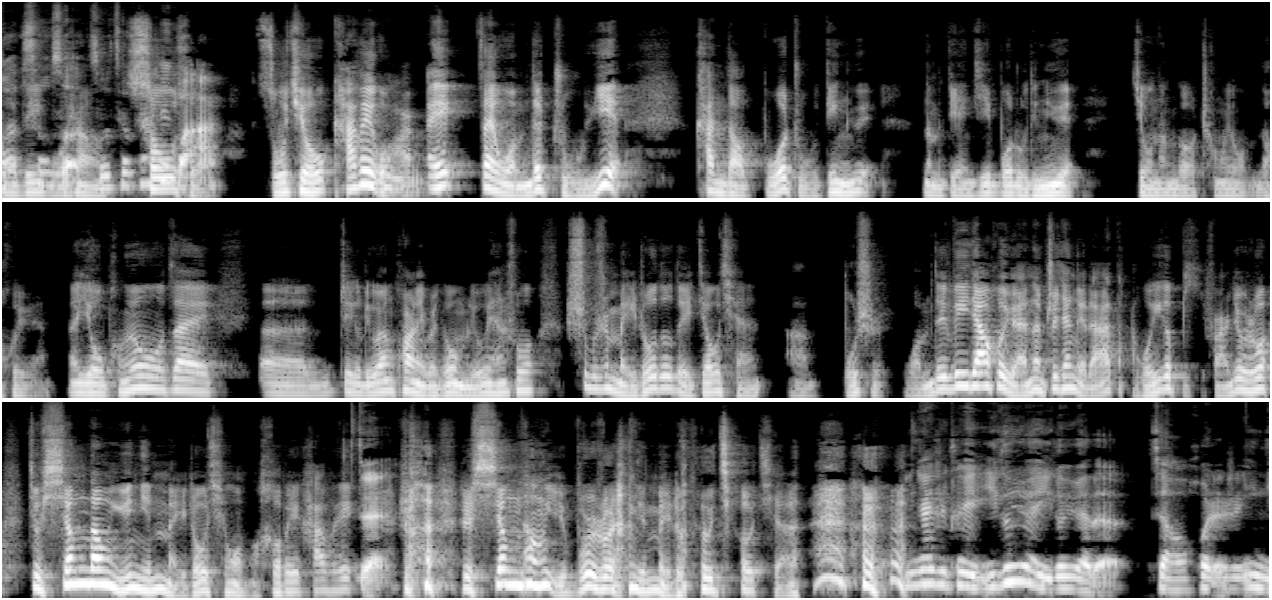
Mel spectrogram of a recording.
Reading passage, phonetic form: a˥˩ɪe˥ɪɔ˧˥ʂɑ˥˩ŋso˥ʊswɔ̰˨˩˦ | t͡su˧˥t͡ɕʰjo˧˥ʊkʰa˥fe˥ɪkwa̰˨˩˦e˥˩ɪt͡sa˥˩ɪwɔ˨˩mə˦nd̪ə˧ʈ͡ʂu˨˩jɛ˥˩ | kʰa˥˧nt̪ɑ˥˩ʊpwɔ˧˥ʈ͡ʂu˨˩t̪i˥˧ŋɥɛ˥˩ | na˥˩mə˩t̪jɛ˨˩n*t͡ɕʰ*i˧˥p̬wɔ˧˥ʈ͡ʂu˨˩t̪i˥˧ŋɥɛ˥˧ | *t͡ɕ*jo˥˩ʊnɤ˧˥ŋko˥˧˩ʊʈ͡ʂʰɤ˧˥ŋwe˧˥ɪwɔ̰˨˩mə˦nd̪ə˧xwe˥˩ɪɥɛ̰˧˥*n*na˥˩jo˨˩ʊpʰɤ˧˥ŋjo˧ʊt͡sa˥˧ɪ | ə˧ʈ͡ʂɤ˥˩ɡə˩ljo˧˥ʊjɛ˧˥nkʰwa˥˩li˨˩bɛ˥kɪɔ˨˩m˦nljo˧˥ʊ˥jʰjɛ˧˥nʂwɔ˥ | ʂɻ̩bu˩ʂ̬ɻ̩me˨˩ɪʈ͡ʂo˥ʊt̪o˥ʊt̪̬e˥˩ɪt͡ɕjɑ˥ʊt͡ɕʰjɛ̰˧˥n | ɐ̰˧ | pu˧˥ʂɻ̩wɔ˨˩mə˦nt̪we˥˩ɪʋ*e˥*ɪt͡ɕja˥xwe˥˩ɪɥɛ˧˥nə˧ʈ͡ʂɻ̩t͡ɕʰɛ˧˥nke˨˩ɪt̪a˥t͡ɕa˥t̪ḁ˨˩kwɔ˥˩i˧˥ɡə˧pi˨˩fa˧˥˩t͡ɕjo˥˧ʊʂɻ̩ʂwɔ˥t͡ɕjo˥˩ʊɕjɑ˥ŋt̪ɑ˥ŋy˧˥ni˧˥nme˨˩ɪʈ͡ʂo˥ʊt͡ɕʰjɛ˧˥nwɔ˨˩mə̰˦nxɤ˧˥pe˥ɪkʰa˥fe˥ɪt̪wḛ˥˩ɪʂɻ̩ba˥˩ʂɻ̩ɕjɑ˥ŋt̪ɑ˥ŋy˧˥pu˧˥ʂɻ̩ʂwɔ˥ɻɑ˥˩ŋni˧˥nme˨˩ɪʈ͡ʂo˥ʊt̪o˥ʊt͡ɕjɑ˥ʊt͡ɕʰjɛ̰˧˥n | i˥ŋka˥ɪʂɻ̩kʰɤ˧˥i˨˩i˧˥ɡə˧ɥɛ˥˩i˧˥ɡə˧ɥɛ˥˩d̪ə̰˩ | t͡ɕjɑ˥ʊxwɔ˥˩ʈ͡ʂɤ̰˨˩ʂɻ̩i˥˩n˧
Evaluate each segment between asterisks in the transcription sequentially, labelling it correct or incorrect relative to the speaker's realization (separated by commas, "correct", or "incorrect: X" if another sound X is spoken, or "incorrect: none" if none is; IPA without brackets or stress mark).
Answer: incorrect: t͡ɕ, correct, correct, correct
